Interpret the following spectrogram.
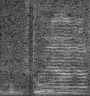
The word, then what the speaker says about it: Mentone: Menton qui est un mot un petit peu bizarre de ville, se prononce en italien Mentone, alors que le menton se prononce Manto.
